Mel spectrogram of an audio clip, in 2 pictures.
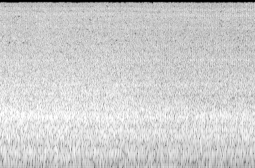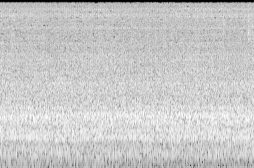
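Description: Steady street noise with an idling car engine, an even hum that holds level with no sudden events.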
